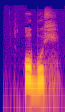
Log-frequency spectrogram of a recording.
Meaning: footwear, shoes
- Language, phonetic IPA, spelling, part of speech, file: Russian, [ˈobʊfʲ], обувь, noun, Ru-обувь.ogg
